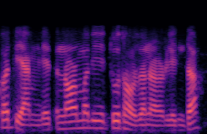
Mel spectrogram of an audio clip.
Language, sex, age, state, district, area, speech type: Nepali, male, 18-30, West Bengal, Kalimpong, rural, conversation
